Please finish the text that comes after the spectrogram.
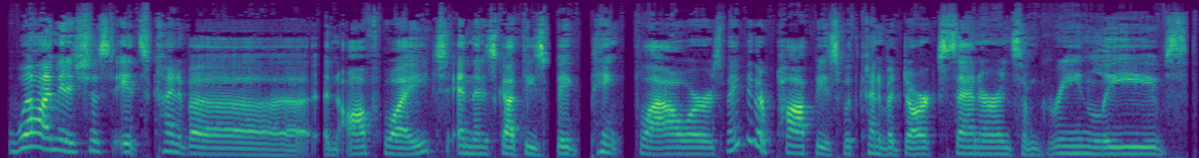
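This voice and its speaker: Friendly woman co-host, lowish voice. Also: moderate pace, hardly any pauses, a bit bright. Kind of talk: casual decor chat.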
